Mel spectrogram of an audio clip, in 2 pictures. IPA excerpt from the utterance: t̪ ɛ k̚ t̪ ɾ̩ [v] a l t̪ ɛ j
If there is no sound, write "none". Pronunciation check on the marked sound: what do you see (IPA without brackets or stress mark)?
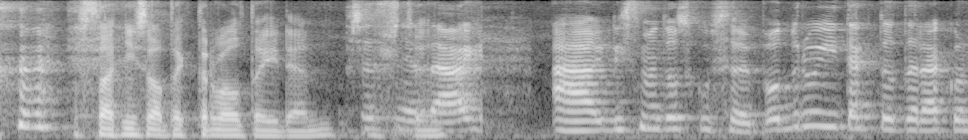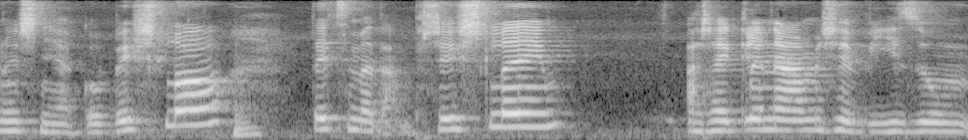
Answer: v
